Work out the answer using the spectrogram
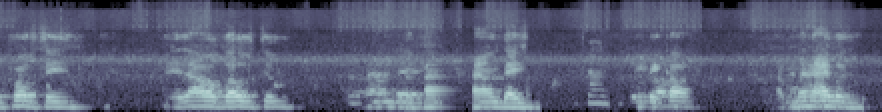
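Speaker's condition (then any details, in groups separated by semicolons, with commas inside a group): ALS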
